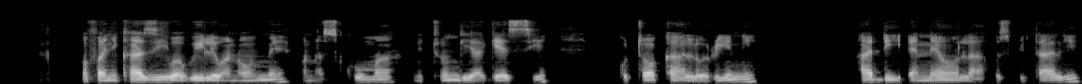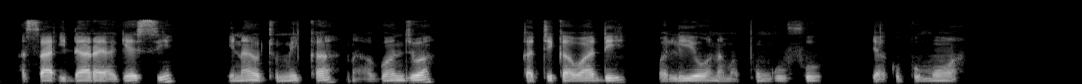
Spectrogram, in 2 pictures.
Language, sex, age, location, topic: Swahili, male, 18-24, Kisii, health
